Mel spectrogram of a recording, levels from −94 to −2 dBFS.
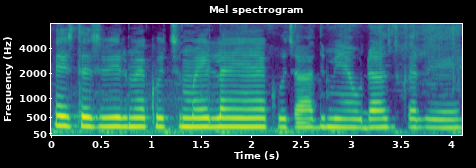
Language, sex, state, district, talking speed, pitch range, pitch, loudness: Hindi, female, Rajasthan, Jaisalmer, 190 wpm, 225-240 Hz, 235 Hz, -14 LUFS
